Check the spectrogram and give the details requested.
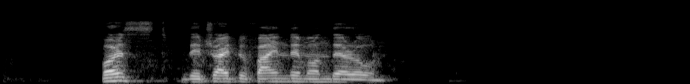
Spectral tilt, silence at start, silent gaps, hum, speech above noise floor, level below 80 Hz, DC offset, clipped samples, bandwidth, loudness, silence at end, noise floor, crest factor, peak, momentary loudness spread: -6 dB/octave; 1.05 s; none; none; 65 dB; -70 dBFS; under 0.1%; under 0.1%; 8 kHz; -20 LUFS; 3.05 s; -85 dBFS; 22 dB; -2 dBFS; 11 LU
